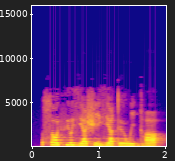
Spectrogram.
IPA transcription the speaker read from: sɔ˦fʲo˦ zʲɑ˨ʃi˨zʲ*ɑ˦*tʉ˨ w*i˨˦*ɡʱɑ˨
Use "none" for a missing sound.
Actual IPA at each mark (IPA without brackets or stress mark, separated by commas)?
ɑ˦, i˨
